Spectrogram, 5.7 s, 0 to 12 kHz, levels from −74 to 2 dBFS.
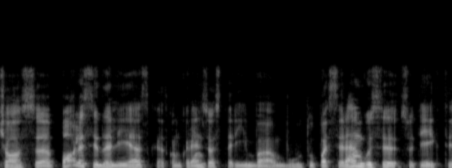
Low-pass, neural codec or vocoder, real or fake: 7.2 kHz; none; real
